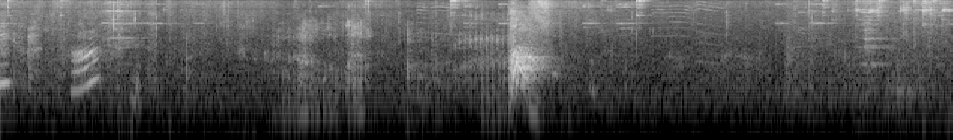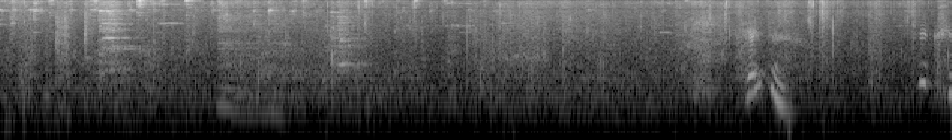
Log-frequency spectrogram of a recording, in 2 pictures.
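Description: Young puppies whimpering and yipping at close range, with one louder sharp yelp about three and a half seconds in. Scattered rustles and bumps of handling run between the cries.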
